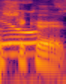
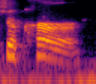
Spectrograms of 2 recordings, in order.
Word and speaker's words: Shakur: Yeah, like How do you pronounce it? Like Khalil Shakur. Shakur. Tupac Shakur. It's like Okay. SHA.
